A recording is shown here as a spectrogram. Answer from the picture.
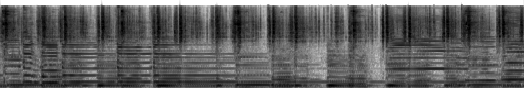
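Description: Instrumental acoustic blues: two acoustic guitars playing, with a shaker keeping a steady beat. A harmonica comes in near the end.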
